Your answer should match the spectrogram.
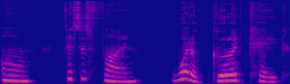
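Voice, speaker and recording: A woman playing a kindly old aunt in a radio drama, speaking with gentle, folksy, unhurried counsel. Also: a little high, crowd noise. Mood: warm, delighted. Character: kindly old auntie of a magical land.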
